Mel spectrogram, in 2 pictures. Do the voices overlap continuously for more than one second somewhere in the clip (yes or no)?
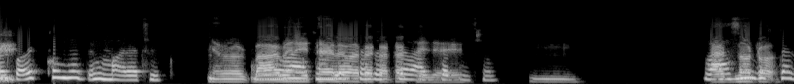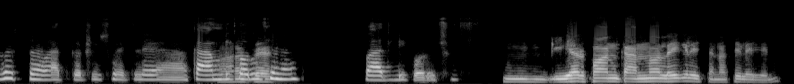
yes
